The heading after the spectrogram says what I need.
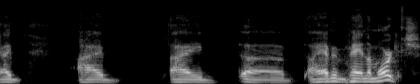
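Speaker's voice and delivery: mock emotional, halting, stop-start stammering voice. Recalling a man who got emotional talking to him, imitating an emotional man. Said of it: "he was emotional, and he was like".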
